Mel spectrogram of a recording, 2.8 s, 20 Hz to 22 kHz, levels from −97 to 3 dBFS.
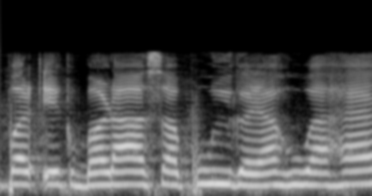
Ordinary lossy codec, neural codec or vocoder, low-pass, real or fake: none; none; 7.2 kHz; real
